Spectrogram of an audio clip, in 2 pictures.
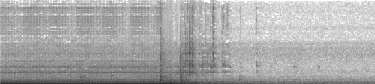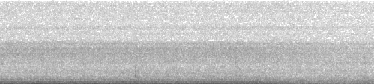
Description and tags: Refreg Stop
engine, electric, old, mechanix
